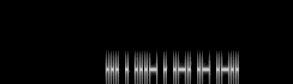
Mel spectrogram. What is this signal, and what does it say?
Morse code, heard as a keyed tone, about 50 wpm, 700 Hz. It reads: SEVERAL
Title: Top 500 Words 50wpm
